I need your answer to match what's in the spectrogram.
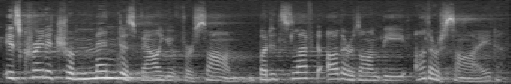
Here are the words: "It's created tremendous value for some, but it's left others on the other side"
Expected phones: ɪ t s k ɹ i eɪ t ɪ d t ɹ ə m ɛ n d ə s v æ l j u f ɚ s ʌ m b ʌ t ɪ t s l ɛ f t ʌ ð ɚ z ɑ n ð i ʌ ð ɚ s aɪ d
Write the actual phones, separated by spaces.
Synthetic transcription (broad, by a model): ɪ t s k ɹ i eɪ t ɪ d t ɹ ə m ɛ n d ə s v æ l j u f ɚ s ʌ m b ʌ t ɪ t s l ɛ f t ʌ ð ɚ z n ð i ʌ ð ɚ s aɪ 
